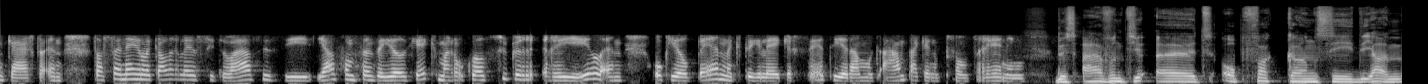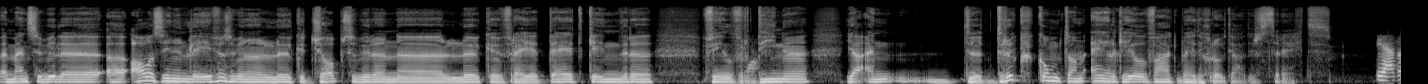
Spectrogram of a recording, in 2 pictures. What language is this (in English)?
Dutch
